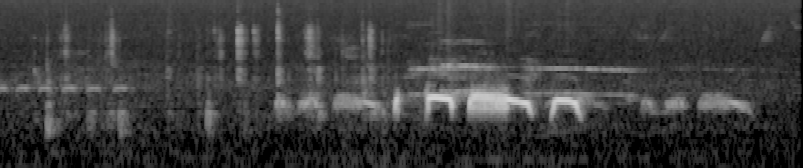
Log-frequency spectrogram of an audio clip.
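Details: Spotted dove calling in the gù and gáy gọi style used to lure other doves. Faint clicks and soft murmurs lead into a loud phrase of three clear, downward-bending coos with a rolling middle note, then fading soft coos.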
